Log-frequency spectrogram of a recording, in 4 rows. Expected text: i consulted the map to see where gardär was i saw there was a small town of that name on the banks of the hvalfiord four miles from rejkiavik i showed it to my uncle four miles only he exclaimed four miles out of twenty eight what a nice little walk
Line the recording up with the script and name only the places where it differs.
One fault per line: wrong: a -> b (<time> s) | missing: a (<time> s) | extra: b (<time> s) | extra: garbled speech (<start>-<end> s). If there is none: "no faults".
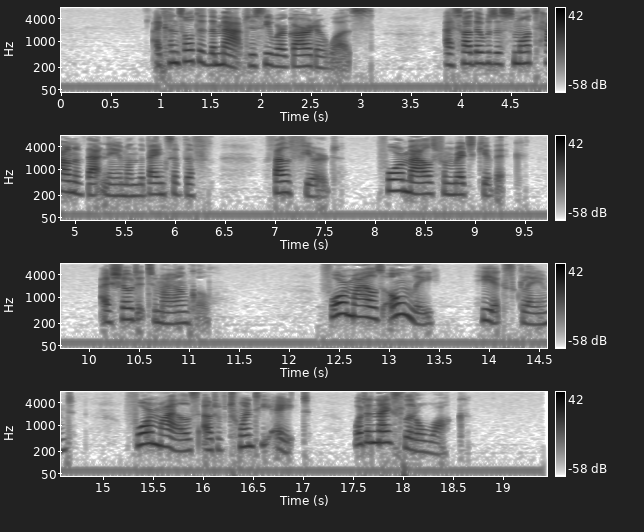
no faults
